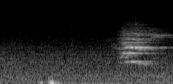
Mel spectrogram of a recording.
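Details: Four to five grey herons roosting together in an urban conifer on 25 May 2021, taken with an Audiomoth: a single brief, rasping, layered squawk follows a soft low knock against constant faint hiss.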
